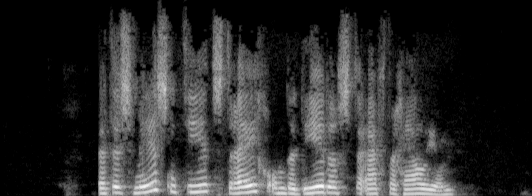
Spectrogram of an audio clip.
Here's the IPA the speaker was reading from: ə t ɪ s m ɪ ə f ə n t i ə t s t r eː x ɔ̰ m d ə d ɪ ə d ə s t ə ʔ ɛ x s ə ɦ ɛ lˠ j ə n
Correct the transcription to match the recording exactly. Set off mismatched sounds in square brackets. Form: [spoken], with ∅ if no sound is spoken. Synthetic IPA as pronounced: ə t ɪ s m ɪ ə [s] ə n t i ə t s t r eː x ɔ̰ m d ə d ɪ ə d ə s t ə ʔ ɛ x [t] ə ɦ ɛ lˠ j ə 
